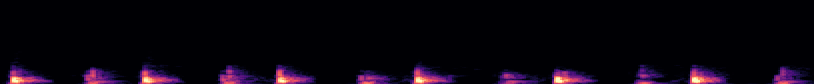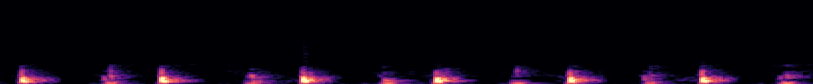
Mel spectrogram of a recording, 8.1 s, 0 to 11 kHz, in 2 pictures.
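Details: Strong, regular paired heart sounds at about 87 beats per minute: a normal heartbeat recovering after exercise.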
